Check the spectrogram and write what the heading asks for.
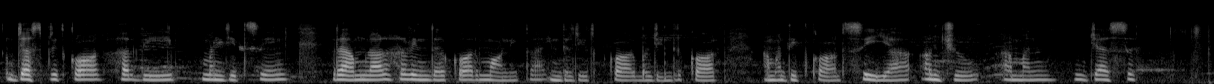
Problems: background sounds at intervals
